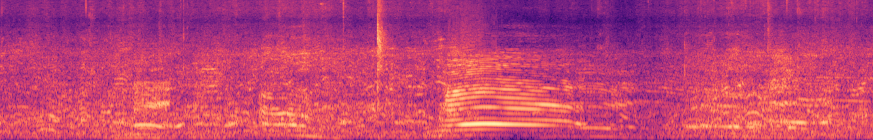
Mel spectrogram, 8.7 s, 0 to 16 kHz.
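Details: Sahiwal bull calf at a cattle market, bought by a farmer from Noakhali, Bangladesh, on 27/8/25; one drawn-out, harmonic moo lasting about a second mid-clip, surrounded by market chatter, bargaining voices and background music.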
